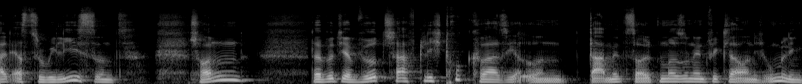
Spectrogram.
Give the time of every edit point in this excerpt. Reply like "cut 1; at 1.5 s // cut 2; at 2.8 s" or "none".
cut 1; at 1.9 s // cut 2; at 3.1 s // cut 3; at 5.2 s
